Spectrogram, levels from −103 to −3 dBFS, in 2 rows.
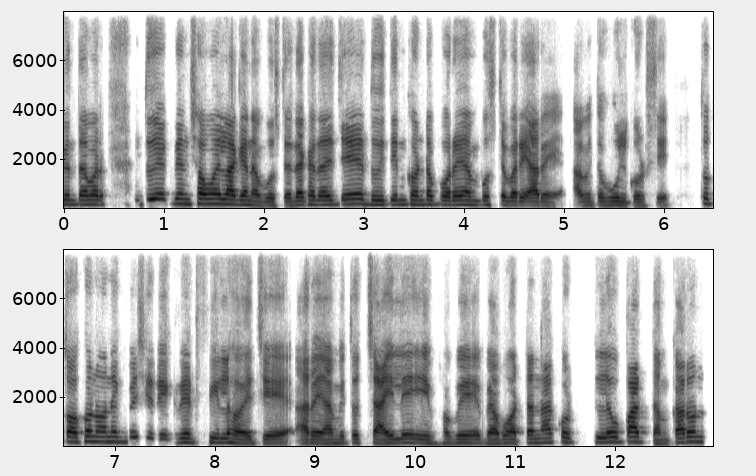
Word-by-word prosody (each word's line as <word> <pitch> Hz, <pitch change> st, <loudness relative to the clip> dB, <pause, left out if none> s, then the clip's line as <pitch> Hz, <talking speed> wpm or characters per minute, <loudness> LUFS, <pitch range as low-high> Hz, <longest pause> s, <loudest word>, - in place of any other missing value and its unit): কিন্তু 180 Hz, -1 st, -1 dB
আমার 180 Hz, -1 st, +2 dB, 0.4 s
২-১ 200 Hz, 0 st, +2 dB
দিন 200 Hz, -1 st, 0 dB
সময় 200 Hz, -1 st, +5 dB
লাগে 180 Hz, -1 st, +6 dB
না 145 Hz, -, +3 dB
বুঝতে। 145 Hz, +1 st, -4 dB
দেখা 170 Hz, +2 st, +3 dB
যায় 170 Hz, 0 st, +3 dB
যে 190 Hz, -, +2 dB, 0.2 s
২-৩ 175 Hz, +1 st, -2 dB
ঘন্টা 175 Hz, 0 st, +1 dB
পরেই 170 Hz, +1 st, +2 dB
আমি 165 Hz, -1 st, -2 dB
বুঝতে 165 Hz, -2 st, -3 dB
পারি 155 Hz, -1 st, +3 dB
"আরে! 145 Hz, -1 st, 0 dB, 0.3 s
আমি 140 Hz, +1 st, -3 dB
তো -, -, -2 dB
ভুল 150 Hz, -2 st, 0 dB
করছি।" 130 Hz, -1 st, -7 dB, 0.4 s
তো -, -, -3 dB
তখন 200 Hz, +2 st, +3 dB
অনেক 200 Hz, -1 st, -2 dB
বেশি 200 Hz, -2 st, -7 dB
regret 170 Hz, +2 st, -2 dB
ফিল 175 Hz, -2 st, -2 dB
হয় 145 Hz, -1 st, +4 dB
যে 150 Hz, 0 st, +1 dB, 0.3 s
"আরে 150 Hz, 0 st, +3 dB
আমি 145 Hz, +1 st, -5 dB
তো -, -, +1 dB, 0.2 s
চাইলেই 155 Hz, +3 st, +3 dB
এভাবে 145 Hz, +2 st, -3 dB, 0.2 s
ব্যবহারটা 150 Hz, +2 st, +1 dB
না 175 Hz, -, +1 dB
করলেও 185 Hz, +1 st, -1 dB
পারতাম।" 195 Hz, -8 st, +3 dB
কারণ 200 Hz, +3 st, +3 dB
170 Hz, 185 wpm, -19 LUFS, 150-185 Hz, 0.4 s, লাগে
